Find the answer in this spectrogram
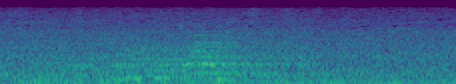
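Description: A heifer mooing once, a call of under a second that peaks about a second in, over a steady low hum.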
